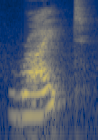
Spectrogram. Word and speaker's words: write: W is silent. We just hear the R in write, rap, and wrist.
